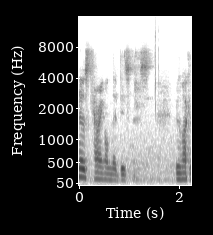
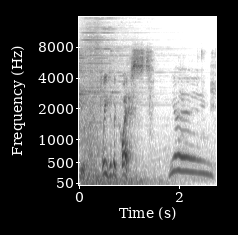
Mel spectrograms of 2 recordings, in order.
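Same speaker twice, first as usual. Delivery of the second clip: high, drawn-out announcement into a squeaky mock cheer; mock-triumphant, pitched way up; playful quest celebration; 11 semitones higher, much slower than usual. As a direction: announce it slowly and high, topping it with a little yay. Celebrating a completed game quest.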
